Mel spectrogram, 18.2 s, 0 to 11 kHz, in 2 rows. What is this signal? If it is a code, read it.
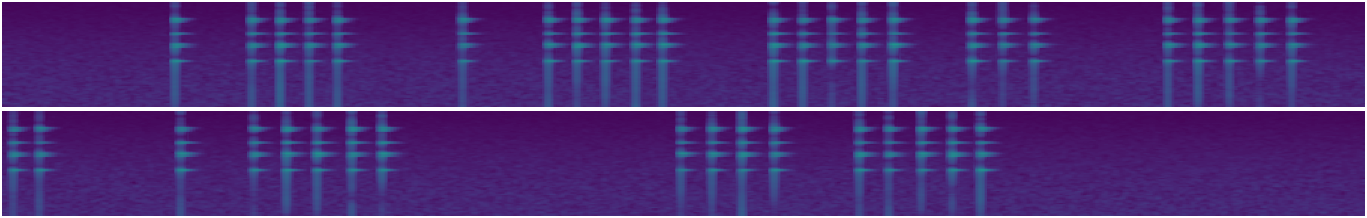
Tap code, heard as taps on glass, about 5 knocks a second. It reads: DEXWE U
